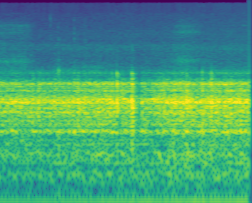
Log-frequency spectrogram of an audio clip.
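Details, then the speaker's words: Amateur radio receiver, tested without an antenna: a steady hiss with random crackling crashes that sound like lightning but come from inside the rig. It still picks up stations on a bare coax lead; the owner suspects a fault in the VFO. "But I think this is lightning crashes inside the rig. It's sounds really bad."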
